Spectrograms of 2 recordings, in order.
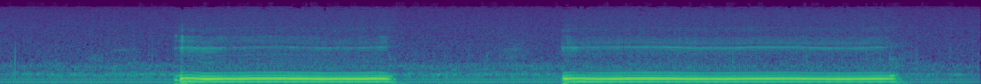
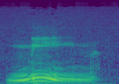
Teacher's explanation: by the effects of adjacent nasal consonants on vowel sounds during the vowel e the velopharyngeal port would generally be closed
